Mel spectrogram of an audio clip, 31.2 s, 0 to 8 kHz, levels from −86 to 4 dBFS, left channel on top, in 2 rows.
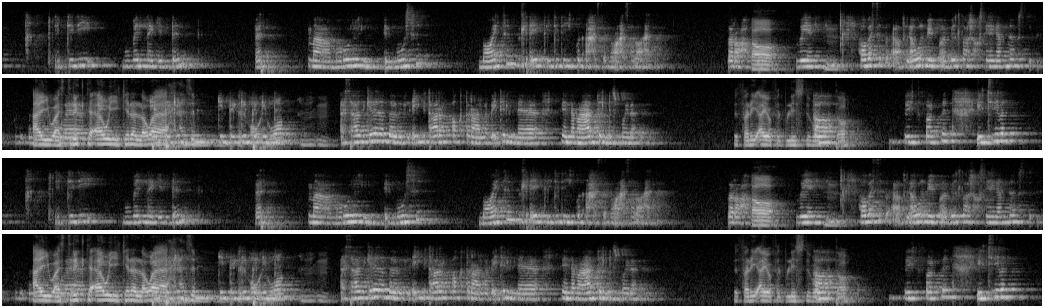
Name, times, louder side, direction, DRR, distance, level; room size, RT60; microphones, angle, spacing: voice 1, 0.8-1.3 1.8-2.7 3.8-3.9 4.6-6.3 7.1-9.7 10.9-11.2 11.9-15.2 15.8-16.2 16.4-16.9 17.8-19.8 20.7-25.1 27.8-28.3 29.1-30.6, left 1 dB, 75° left, 7 dB, 5.0 m, -25 dB
voice 2, 11.2-11.6 12.3-12.5 16.1-20.5 26.7-28.3, equal, ahead, 8 dB, 1.1 m, -25 dB
24.0 x 22.0 x 6.2 m, 0.82 s
head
